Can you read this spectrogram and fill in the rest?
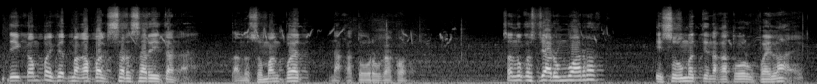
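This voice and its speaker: A man's voice: fairly high pitch, big pitch swings, a little fast, distant mic, a little hiss or hum. A man voicing a tired young nephew who speaks plaintively, in a radio drama.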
